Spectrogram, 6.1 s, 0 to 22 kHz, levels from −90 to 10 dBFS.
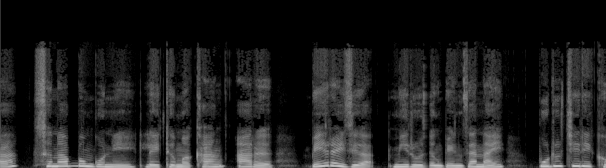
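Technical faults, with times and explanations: Throughout, gain pumping: the background swells between phrases and ducks by around 5 dB under each loud syllable, likely from gain set too high feeding a fast limiter.
4.23 to 4.31 s, burst of packet loss: the receiver stretches the last sound into a fading 53 ms fill, then the speech picks up again with 60 ms missing.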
